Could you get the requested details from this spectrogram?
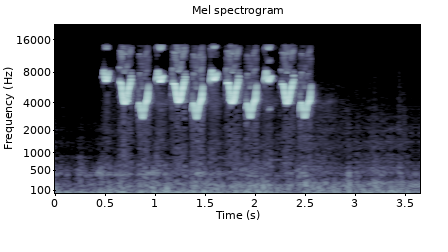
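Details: Lure song of a cinereous tit: clear, high, sharply dipping whistles in paired notes, repeated briskly about five times over two seconds, then quiet with slight low background noise.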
